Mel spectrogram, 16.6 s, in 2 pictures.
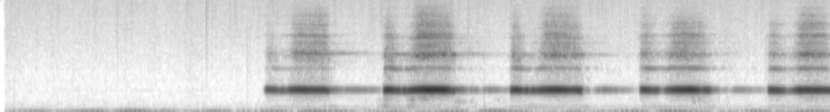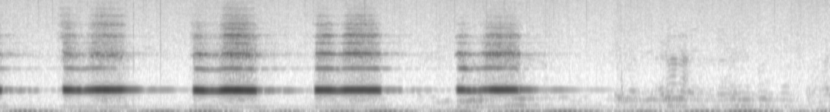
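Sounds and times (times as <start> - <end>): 
flute: 2.6 - 14.7.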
